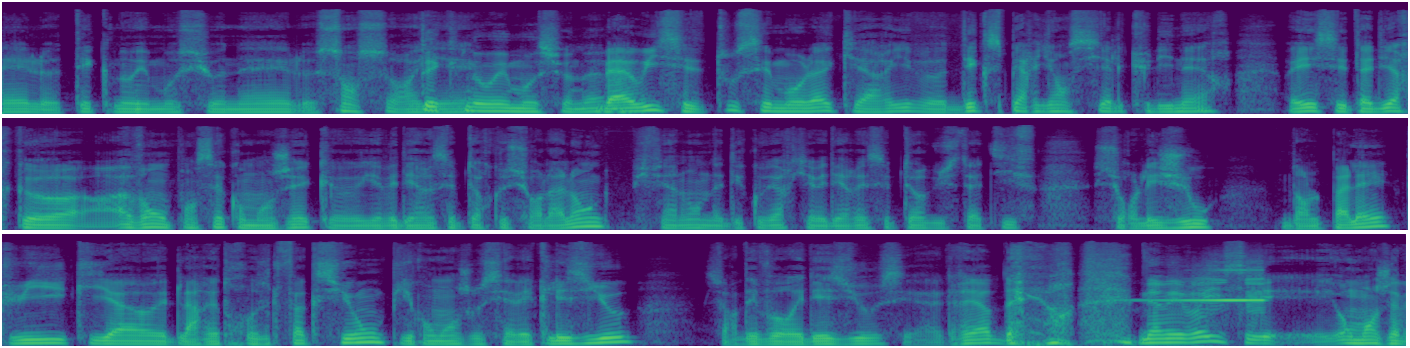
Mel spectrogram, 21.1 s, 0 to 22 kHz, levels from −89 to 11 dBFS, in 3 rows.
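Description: A speech recording with a loudspeaker feedback squeal from 19.57 to 20.42 s. A steady 1.9 kHz tone swells up over most of a second and ends a few decibels louder than the speech. The microphone was picking up its own loudspeaker, and the loop gain passed unity at that frequency.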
